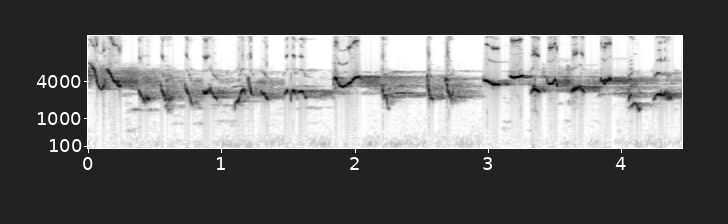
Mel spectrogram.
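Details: Oriental magpie-robin, navy type, caged and singing hard before bathing: a dense, continuous flow of rapid whistled notes and sharp slurs, loud throughout with barely any pauses.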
